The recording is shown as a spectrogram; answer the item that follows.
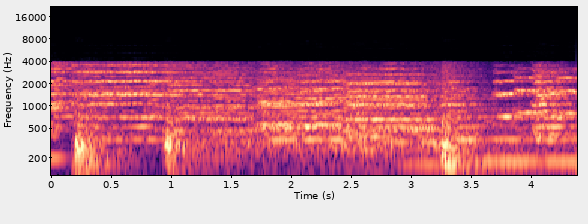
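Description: Cornetas y tambores band (valveless cornets with drums) playing a processional march live: the massed cornets hold sustained chords, punctuated by drum strokes.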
